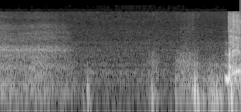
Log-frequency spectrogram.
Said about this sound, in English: I was just coughing for fun.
